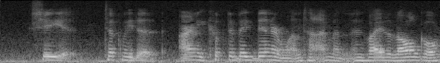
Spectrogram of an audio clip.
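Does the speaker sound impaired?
Yes: Parkinson's disease; Parkinson's for 5 years, not very able to do much.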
